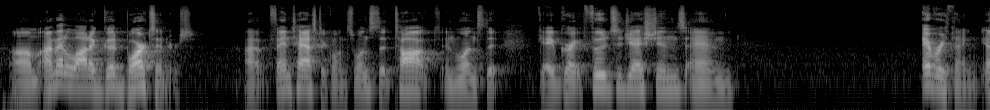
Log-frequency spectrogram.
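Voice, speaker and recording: A young podcast host thinks out loud in a small room at home, full of fillers and asides. His voice sits on the low side but has a bright, forceful edge. It sounds a little worn from a lot of talking. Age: young adult. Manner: rambling, reflective, many fillers and asides. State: voice tiring. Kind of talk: casual solo podcast talk. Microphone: studio mic in front of him.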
